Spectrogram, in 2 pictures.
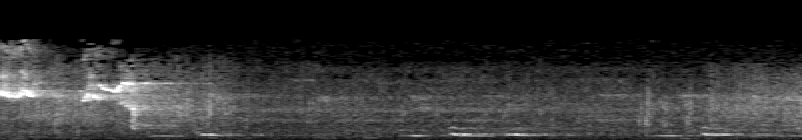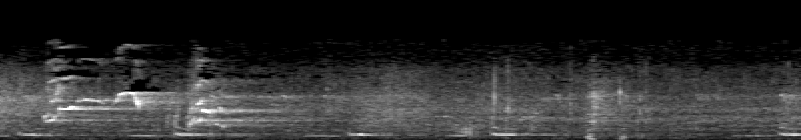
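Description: Birds calling in the surrounding forest: a run of short, clear notes repeating about every half second, with sharp high chirps around four and five seconds in.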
